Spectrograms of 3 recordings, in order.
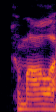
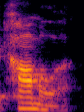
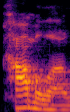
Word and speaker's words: Kamala: This might be why Kamala Harris, and I keep, apparently you're not supposed to say Kamala, even though Kamala would be how you would pronounce it for her Indian heritage. She likes Kamala.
